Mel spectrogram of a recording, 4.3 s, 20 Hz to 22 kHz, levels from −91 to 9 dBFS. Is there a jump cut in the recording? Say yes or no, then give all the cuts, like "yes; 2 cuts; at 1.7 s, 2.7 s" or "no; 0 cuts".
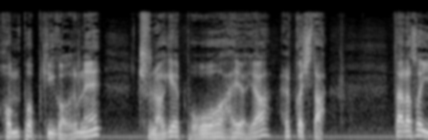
yes; 1 cut; at 2.9 s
